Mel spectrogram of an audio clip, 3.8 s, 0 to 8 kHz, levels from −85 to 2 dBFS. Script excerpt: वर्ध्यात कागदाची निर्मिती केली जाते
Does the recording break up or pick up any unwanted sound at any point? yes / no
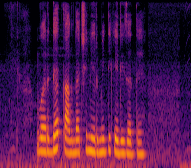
no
